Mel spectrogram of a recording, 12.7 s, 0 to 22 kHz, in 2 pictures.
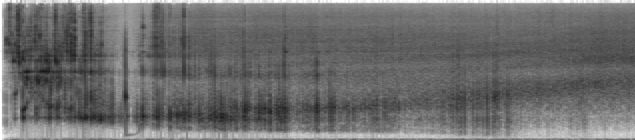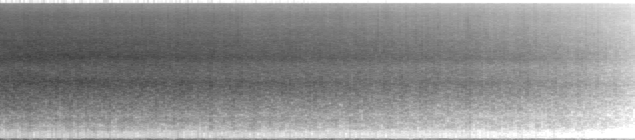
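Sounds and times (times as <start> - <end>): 
beer pouring in a bar: 0.0 - 6.0.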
